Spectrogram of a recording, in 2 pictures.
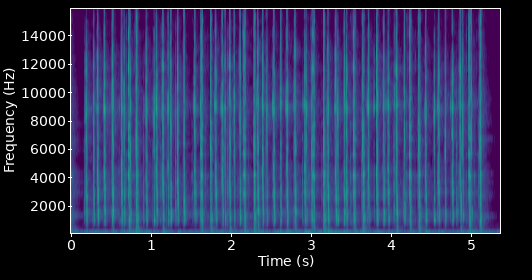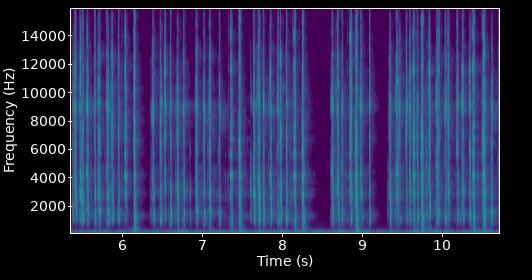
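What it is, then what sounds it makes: Mechanical keyboard with PBT keycaps. A compact black mechanical keyboard with dark PBT plastic keycaps and Kailh Box Jade switches, resting on a cork desk mat, is typed on continuously with the fingertips of both hands. Rapid, bright, clicky keystrokes stack densely with almost no ring, broken by a few brief pauses.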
